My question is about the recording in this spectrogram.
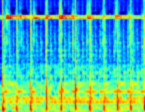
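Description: Yakshagana chande drum beaten rapidly with two sticks in a steady, even run of strokes, with other percussion over a sustained drone.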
